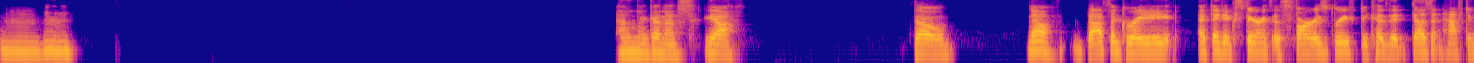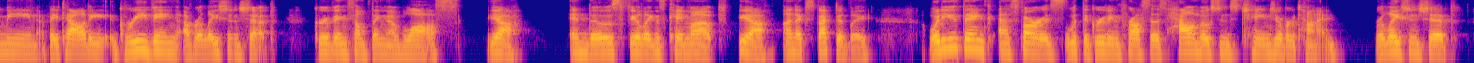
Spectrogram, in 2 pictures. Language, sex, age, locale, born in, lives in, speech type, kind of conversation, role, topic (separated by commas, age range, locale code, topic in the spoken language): English, female, 30-34, en-US, United States, United States, conversation, podcast, host, How do people experience and cope with the wide range of emotions that come with grief?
